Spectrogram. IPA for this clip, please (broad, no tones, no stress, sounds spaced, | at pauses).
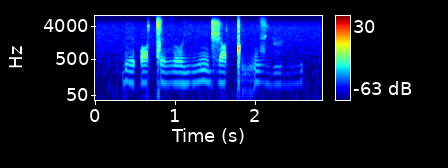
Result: ɓ ɪ ʔ ɔ ǀ ɪ ð ʊ j i n d͡ʒ ɒ ǃ ḭ n z i̤ β i̤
